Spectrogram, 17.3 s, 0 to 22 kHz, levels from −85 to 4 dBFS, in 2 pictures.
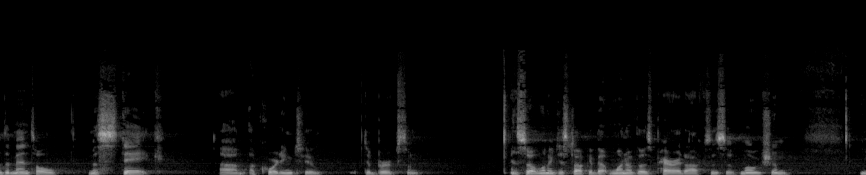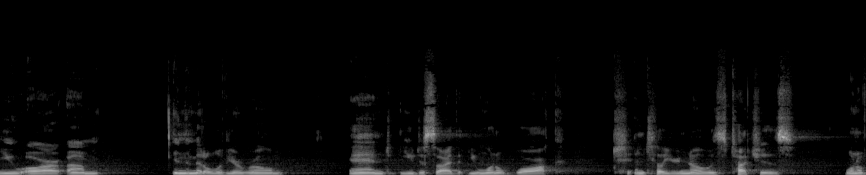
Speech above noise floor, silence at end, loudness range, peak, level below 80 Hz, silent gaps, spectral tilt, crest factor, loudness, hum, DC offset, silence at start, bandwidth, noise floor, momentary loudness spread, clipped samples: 43 dB; 0 s; 3 LU; -14 dBFS; -90 dBFS; none; -4.5 dB/octave; 20 dB; -34 LUFS; none; under 0.1%; 0 s; 15 kHz; -77 dBFS; 14 LU; under 0.1%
